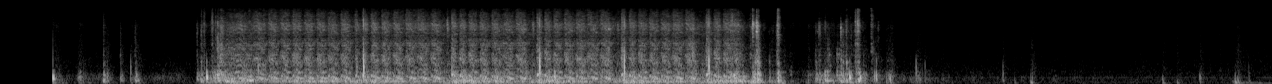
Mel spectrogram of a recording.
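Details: 2000 Ford F550 7.3 diesel at probably about 60°F, needing new injectors: a few weak turns, then a long rough spell of cranking before it barely catches and dies away; hard start.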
